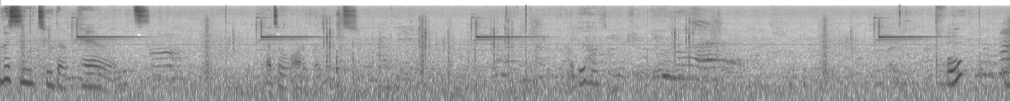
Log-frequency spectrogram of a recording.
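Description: A short electronic chime sounds several times.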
